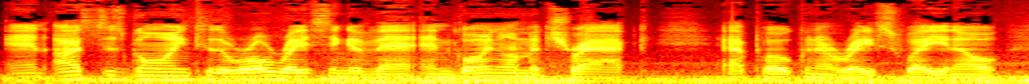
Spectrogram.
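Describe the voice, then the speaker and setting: Over loud background noise, a man speaks in a dry sound with no echo. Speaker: car vlogger. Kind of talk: casual vlog chat. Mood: mildly disappointed, candid. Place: car. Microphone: phone near.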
